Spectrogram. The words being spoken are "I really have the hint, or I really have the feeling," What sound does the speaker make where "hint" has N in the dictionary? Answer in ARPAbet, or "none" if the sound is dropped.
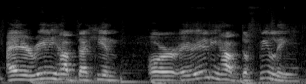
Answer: N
